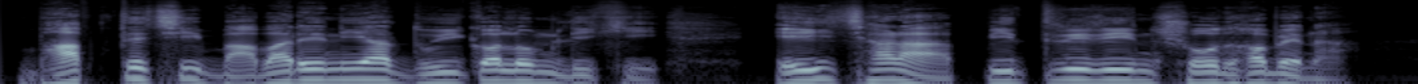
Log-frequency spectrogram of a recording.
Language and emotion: Bengali, neutral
